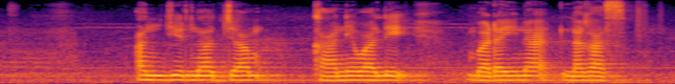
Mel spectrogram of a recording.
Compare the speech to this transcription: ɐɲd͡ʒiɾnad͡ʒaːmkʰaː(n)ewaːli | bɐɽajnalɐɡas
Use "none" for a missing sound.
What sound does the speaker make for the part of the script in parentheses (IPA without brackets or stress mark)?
n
